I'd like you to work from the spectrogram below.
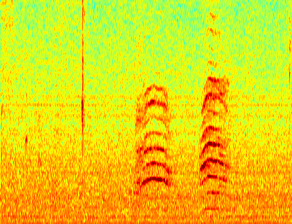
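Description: Two short cat meows inside the video game Nancy Drew: The Shattered Medallion, a second apart, moderately clear over a steady low background hum.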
